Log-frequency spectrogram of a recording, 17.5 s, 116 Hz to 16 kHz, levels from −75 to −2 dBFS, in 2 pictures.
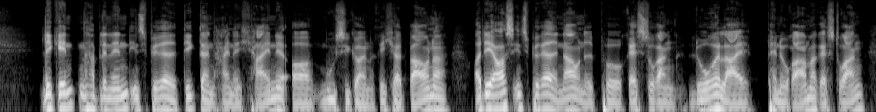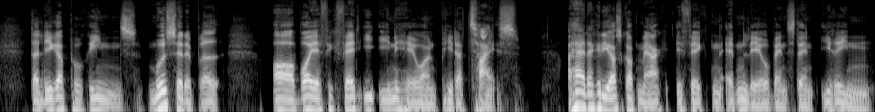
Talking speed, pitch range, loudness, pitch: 180 wpm, 90-115 Hz, -19 LUFS, 100 Hz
